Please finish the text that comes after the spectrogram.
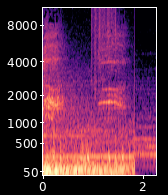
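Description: A crow caws twice in a movie trailer, the harsh calls fairly faint over a low steady background hum.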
